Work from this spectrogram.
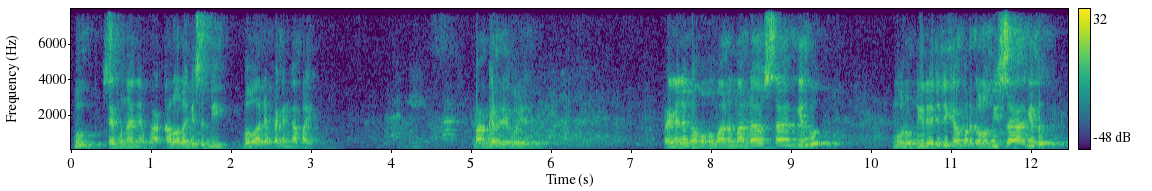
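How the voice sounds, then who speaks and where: Male preacher, conversational sermon, keeps asking the women listening questions, mellow tone, roomy hall. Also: a little high, muffled recording. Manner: often turns to the women listening and asks them questions; soft and slow in reflective passages. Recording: roomy hall with faint ambience.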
